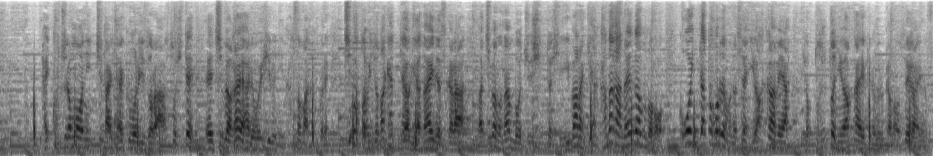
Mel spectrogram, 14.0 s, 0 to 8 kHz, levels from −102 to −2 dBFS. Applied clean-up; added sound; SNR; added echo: none; Walk, footsteps; 11 dB; reverberation time 0.7 s.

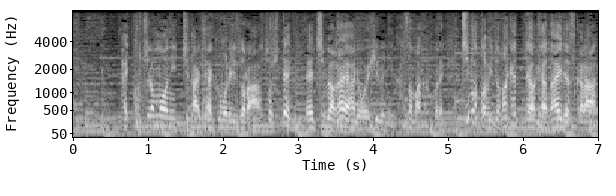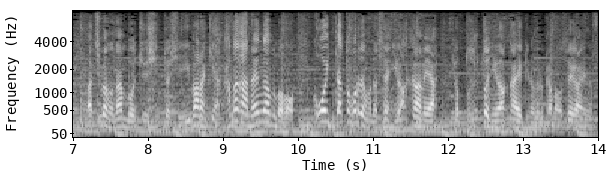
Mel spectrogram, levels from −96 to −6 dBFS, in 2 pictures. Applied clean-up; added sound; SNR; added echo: none; none; none; none.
